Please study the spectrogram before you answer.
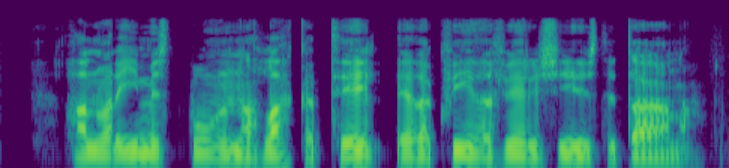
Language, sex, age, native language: Icelandic, male, 20-29, Icelandic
